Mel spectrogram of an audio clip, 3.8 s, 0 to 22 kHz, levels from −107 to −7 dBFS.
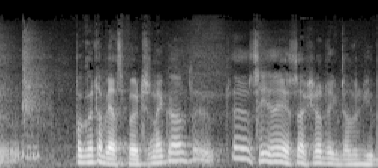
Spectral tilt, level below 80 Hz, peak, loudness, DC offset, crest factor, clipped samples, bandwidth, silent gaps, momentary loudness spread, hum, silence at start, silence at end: -7.5 dB/octave; -56 dBFS; -4 dBFS; -22 LUFS; under 0.1%; 18 dB; under 0.1%; 10.5 kHz; none; 13 LU; none; 0 s; 0 s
